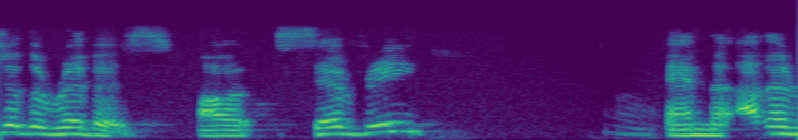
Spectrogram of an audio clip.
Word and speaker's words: Sèvre: The names of the rivers are Sèvre. And the other name of the river is Maine. Maine. Maine. Yeah. So S-E-R-V. No, S-E-V-R-E. S-E-V-R-E. Oh, Sèvre.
